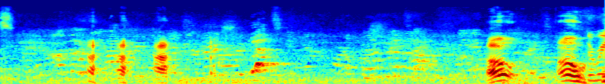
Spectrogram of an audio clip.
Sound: laughs

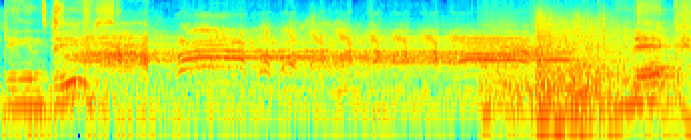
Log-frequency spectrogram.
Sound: maniacal laughter

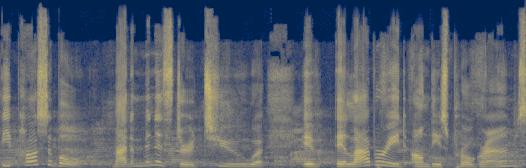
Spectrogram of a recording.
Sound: speaking in French

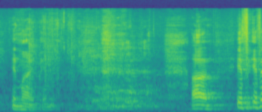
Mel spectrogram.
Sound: audience laughs

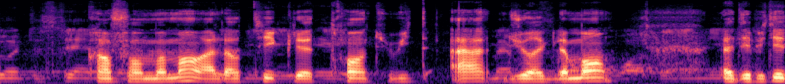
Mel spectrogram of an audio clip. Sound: none

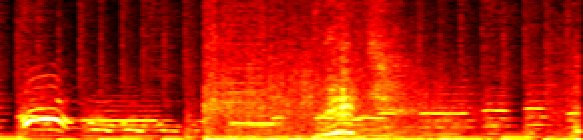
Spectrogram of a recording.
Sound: explosion

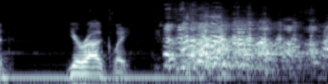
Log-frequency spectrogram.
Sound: laughter

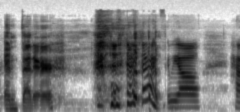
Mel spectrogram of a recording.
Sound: laughing

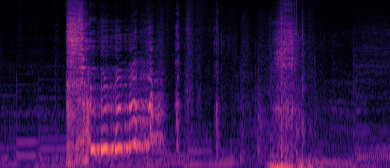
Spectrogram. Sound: laughs

